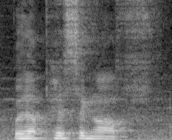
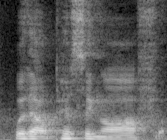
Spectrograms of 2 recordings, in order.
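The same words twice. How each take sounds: The two takes are said the same way.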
